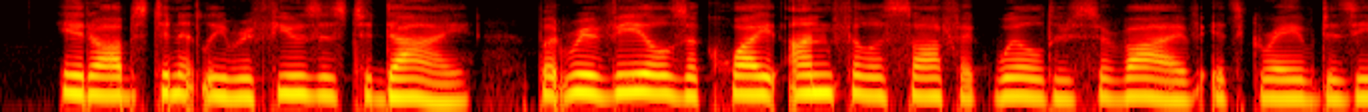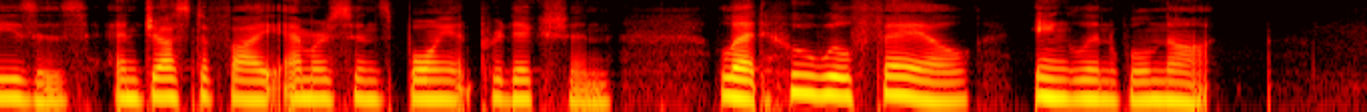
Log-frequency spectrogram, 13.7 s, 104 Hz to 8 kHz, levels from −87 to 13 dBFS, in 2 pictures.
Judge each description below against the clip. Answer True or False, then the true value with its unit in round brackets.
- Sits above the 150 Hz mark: True (190 Hz)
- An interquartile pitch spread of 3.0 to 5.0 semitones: False (2.4 semitones)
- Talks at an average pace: False (125 wpm)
